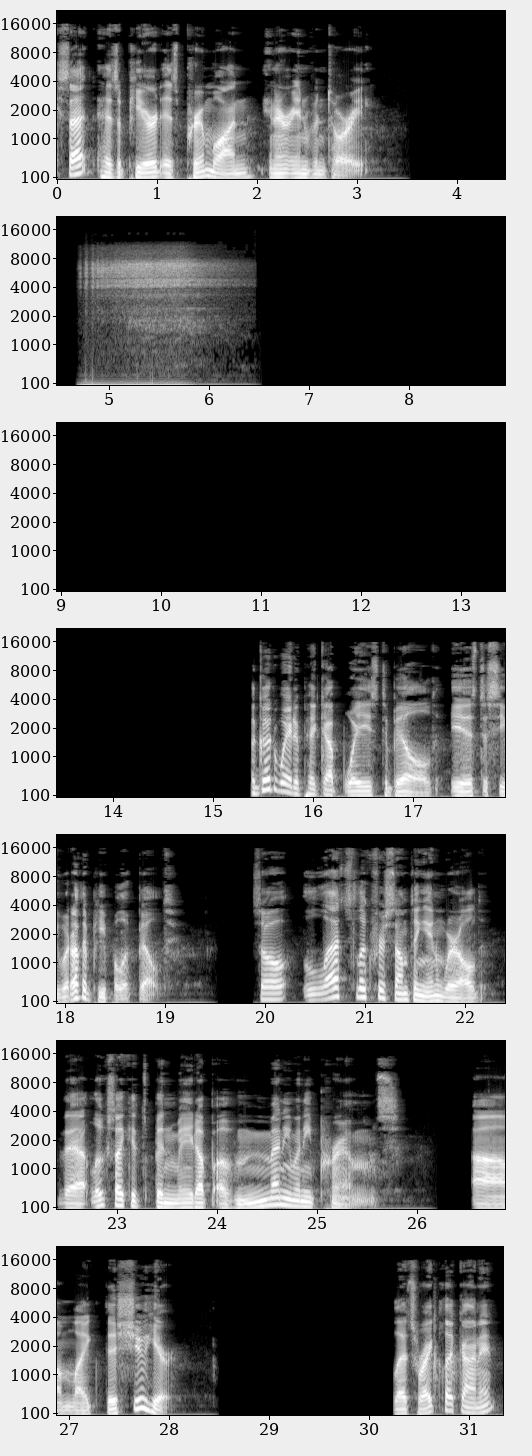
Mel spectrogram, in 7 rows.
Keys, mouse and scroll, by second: 20.9 alt+click, 22.5 alt+click, 25.1 alt+click, 27.0 alt+click.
